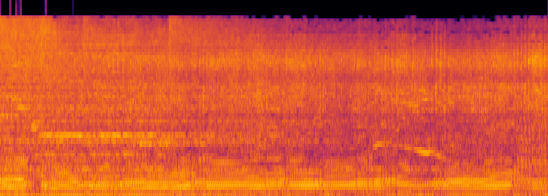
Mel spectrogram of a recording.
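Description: Enduro dirt-bike engine revving hard, its pitch rising and falling with the throttle as the bike climbs a rocky gully.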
